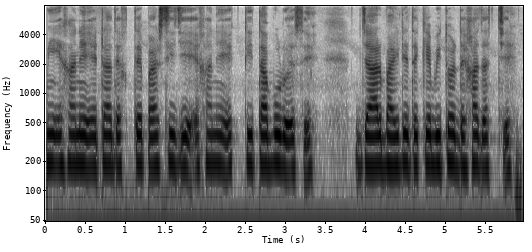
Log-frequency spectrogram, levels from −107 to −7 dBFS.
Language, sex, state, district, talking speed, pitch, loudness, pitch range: Bengali, female, Assam, Hailakandi, 150 wpm, 185 Hz, -15 LUFS, 180-185 Hz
